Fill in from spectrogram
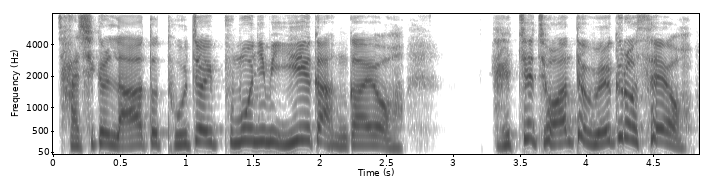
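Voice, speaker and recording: A fed-up husband in a radio story, voiced by a woman who speaks sharply and firmly. The pitch moves in a lively way. The sound is dry and close. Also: normal speed, no echo. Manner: sharp, firm. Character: fed-up husband cutting off his mother.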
